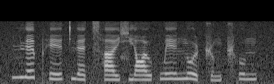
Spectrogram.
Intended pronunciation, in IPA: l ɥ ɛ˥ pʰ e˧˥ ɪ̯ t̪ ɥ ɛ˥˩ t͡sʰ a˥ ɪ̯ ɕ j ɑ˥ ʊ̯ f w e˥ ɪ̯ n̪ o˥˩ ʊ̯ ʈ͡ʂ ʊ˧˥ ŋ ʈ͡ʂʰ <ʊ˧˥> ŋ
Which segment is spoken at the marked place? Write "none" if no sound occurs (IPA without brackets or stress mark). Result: ʊ˥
